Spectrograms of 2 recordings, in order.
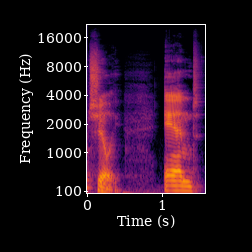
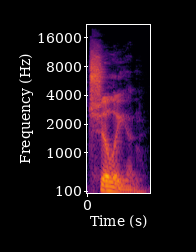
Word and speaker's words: Chilean: was ABC they mispronounced chilean and said chilean i think it was an affectation to sound spanish or something i don't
